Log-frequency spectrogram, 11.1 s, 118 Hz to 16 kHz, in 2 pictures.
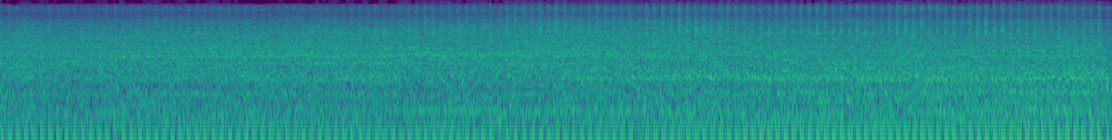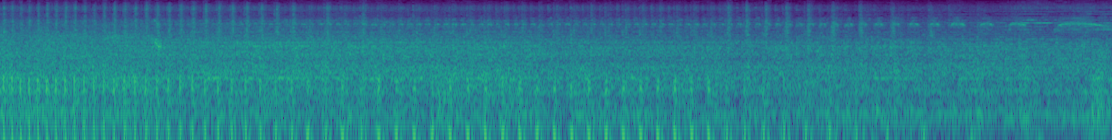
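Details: John Deere D110 riding mower after cleanup, deck engaged while driving: steady even small-engine drone, then smooth wind-down into even firing pulses; runs healthy and strong.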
